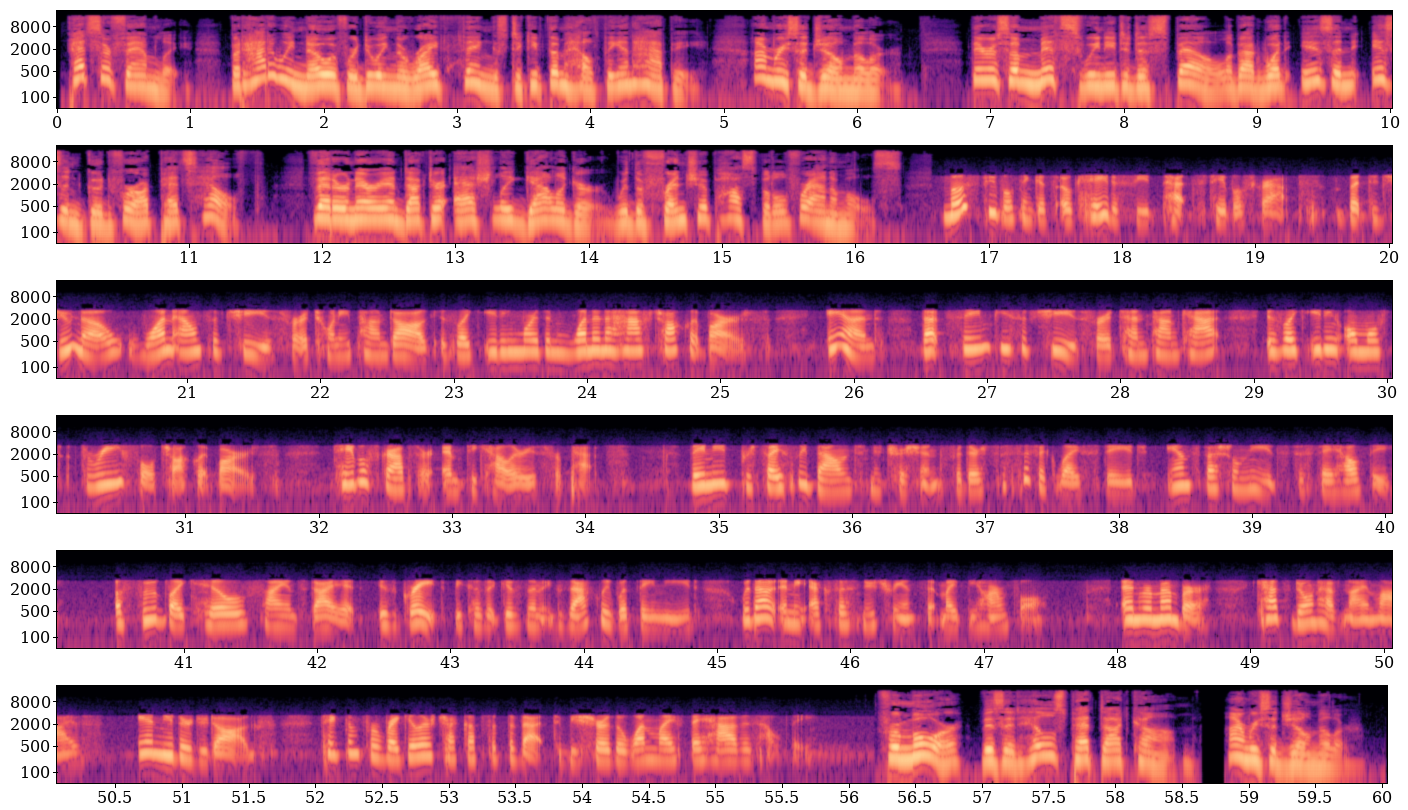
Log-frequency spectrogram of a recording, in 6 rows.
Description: April 1, 2013Posted in: Audio News Release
